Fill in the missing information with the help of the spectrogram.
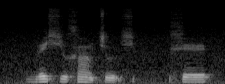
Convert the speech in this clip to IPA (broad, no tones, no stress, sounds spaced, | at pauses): b e ç ɯ x ã o̯ c ɯː ç | x e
